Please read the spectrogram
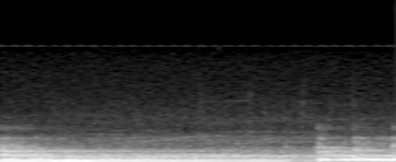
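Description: Electric guitar chord held and ringing out, fading slowly.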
